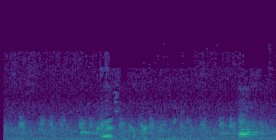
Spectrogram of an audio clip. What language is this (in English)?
Pashto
